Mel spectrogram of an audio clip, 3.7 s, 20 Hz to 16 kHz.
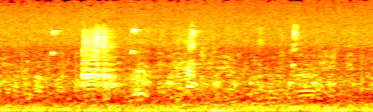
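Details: Greater white-fronted geese calling at Salford Priors gravel pits, 9 January 2021. Several birds give squeaky, bright yelps in quick, uneven succession, with a louder burst near the first second, over a heavy low-pitched background rumble.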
